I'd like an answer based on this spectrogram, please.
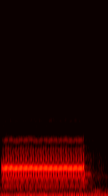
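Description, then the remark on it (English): A telephone dialing the number of a hotel room: a loud, steady electronic line tone holds for under two seconds, then cuts off abruptly, leaving faint low hum. No one speaks. “I have the number of Fenders' hotel room. Perhaps I can catch him there now. Why you phone him?”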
